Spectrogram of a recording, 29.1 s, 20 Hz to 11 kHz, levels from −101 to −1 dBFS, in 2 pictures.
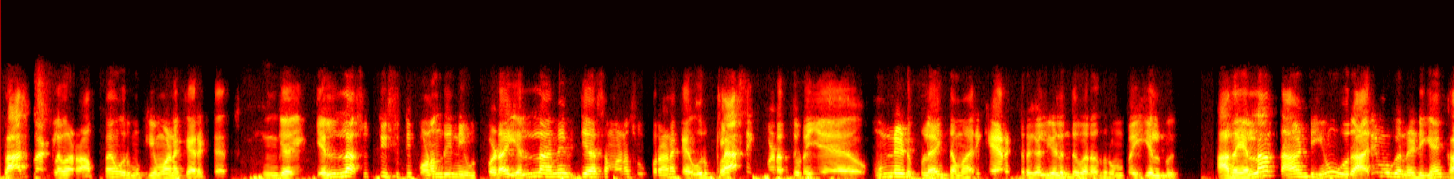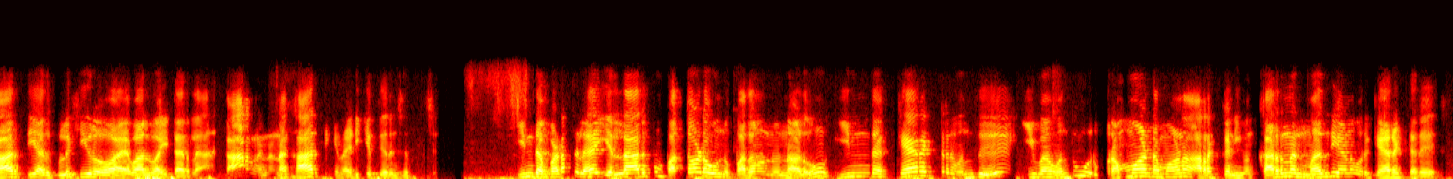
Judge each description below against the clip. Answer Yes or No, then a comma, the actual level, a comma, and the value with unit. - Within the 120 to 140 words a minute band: Yes, average, 125 wpm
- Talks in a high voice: No, medium, 160 Hz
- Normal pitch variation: No, wide, 6.8 semitones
